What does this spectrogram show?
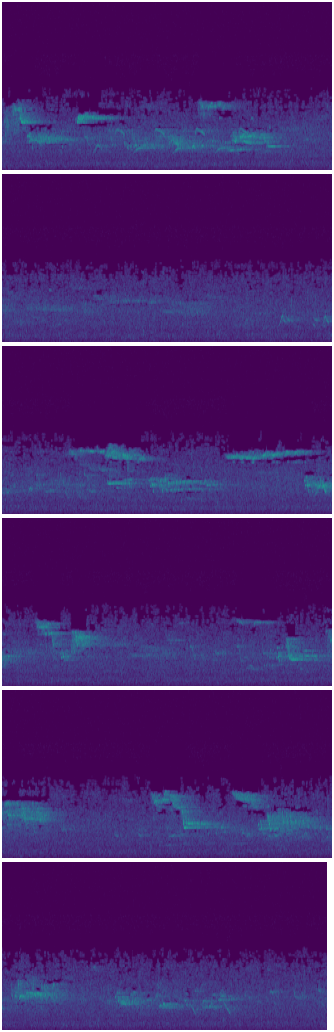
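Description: Birds chirping in scattered clusters of short, high calls over a steady background hiss and low hum.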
